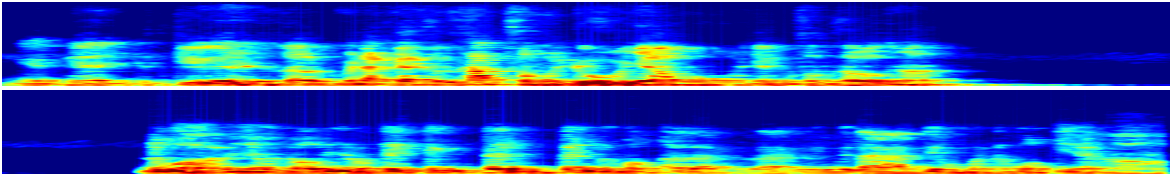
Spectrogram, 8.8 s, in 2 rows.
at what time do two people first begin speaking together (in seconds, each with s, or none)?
none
